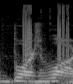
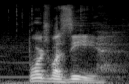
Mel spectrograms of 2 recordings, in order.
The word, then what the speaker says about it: bourgeois: It's a bourgeois gift. Bourgeoisie. I thought that was like Technically, it's pronounced bourgeois, I was gonna say.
